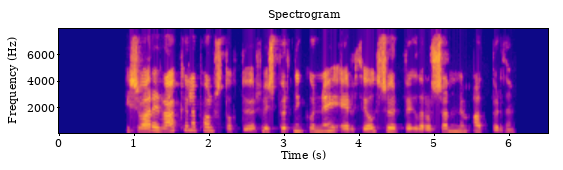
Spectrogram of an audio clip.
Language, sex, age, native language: Icelandic, female, 40-49, Icelandic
